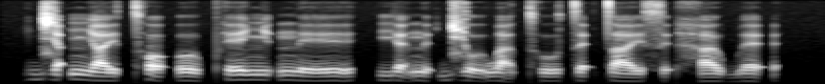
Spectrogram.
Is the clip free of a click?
yes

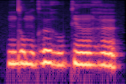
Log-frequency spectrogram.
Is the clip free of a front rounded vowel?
no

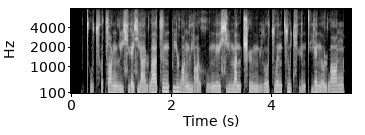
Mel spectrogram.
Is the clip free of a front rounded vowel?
no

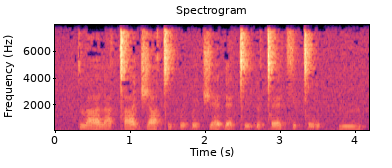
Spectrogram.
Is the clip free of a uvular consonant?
yes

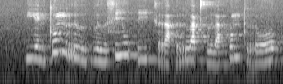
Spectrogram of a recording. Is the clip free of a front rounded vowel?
yes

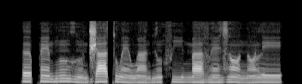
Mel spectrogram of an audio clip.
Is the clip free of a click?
yes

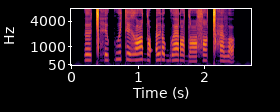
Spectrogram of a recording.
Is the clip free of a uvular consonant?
yes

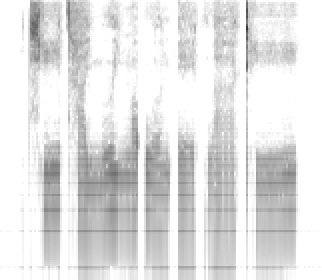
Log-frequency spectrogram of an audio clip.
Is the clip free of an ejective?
yes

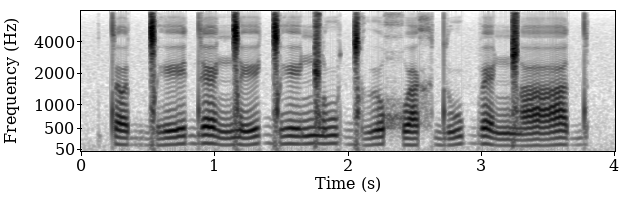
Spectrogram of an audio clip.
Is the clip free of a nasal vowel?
yes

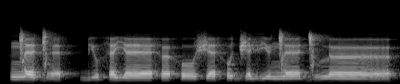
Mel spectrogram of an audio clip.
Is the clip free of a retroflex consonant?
yes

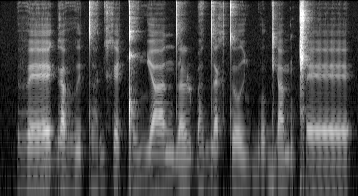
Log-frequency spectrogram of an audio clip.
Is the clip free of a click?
no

